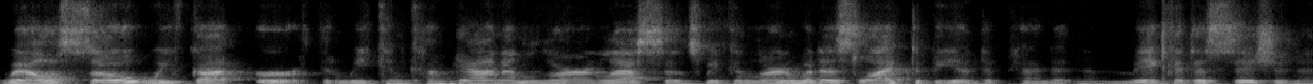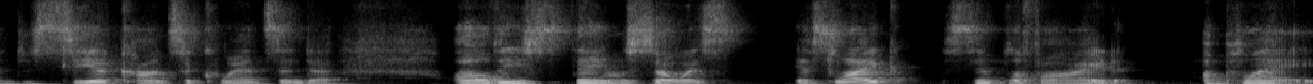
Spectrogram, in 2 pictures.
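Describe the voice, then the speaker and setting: Somewhat breathy, a woman speaks at a medium pitch with very wide pitch swings. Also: moderate pace. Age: 70s. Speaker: near-death experience survivor. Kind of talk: interview. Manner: halting.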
